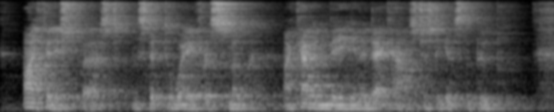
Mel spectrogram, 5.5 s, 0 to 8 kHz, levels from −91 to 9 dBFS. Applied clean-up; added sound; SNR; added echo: none; none; none; reverberation time 1.1 s.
